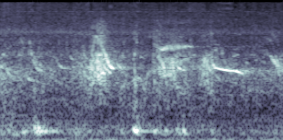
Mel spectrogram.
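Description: Assorted wild birds, including doves, glossy starlings, hamerkops and herons, call around farm water reservoirs in Africa: several short chirps and whistles overlap at a moderate distance, with no voices.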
